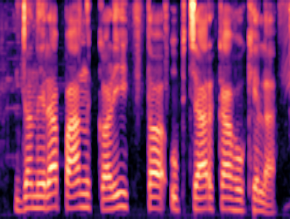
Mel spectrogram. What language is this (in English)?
Bhojpuri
